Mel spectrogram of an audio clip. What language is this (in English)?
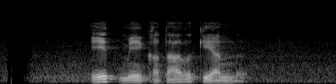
Sinhala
